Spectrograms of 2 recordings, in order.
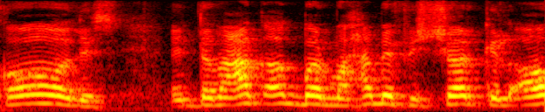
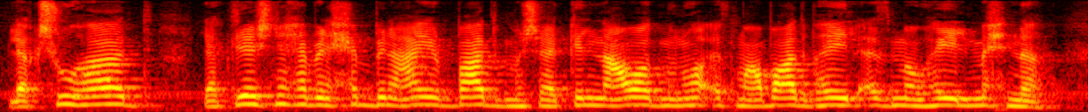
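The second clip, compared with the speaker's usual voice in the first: ordinary talk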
